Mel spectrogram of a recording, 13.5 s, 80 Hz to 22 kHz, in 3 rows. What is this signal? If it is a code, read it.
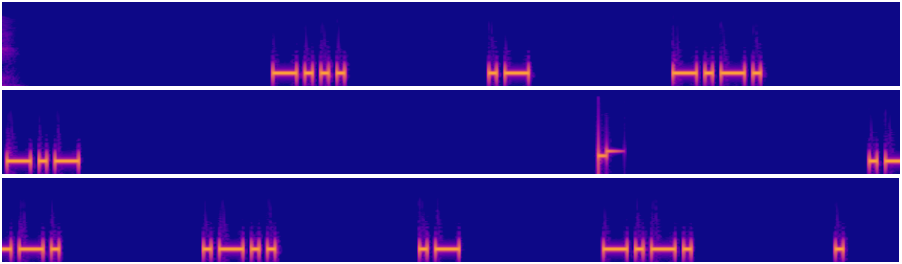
Morse code, heard as a keyed tone, about 30 wpm, spaced as for 10 wpm, 690 Hz. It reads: BACK PLACE
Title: 6x Character Spacing - Top 200 Words - 30wpm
